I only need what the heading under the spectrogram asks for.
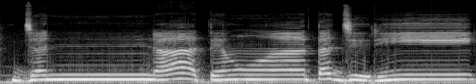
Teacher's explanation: جیم پہ کلکلا کرنا آپ نہیں بھولنا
